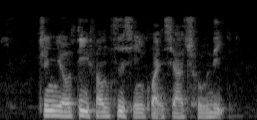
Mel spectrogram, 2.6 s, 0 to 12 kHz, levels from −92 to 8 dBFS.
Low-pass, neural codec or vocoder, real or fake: 7.2 kHz; none; real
